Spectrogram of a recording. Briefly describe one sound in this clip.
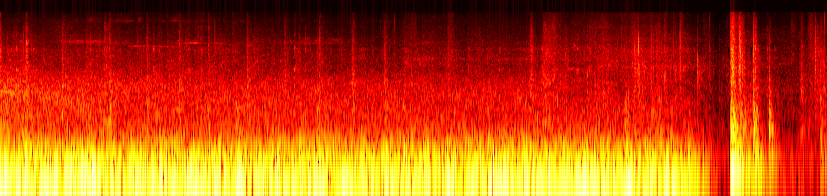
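A vehicle engine rumbles steadily from inside.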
